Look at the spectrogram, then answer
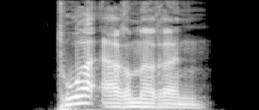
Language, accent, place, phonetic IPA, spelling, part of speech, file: German, Germany, Berlin, [ˈtoːɐ̯ˌʔɛʁməʁən], torärmeren, adjective, De-torärmeren.ogg
- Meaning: inflection of torarm: 1. strong genitive masculine/neuter singular comparative degree 2. weak/mixed genitive/dative all-gender singular comparative degree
